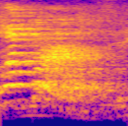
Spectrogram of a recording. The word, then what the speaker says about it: leopard: Leard leard leard le le So where is the stress and leard in the first syllable?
